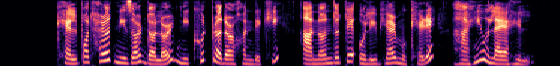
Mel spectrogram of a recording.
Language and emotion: Assamese, happy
